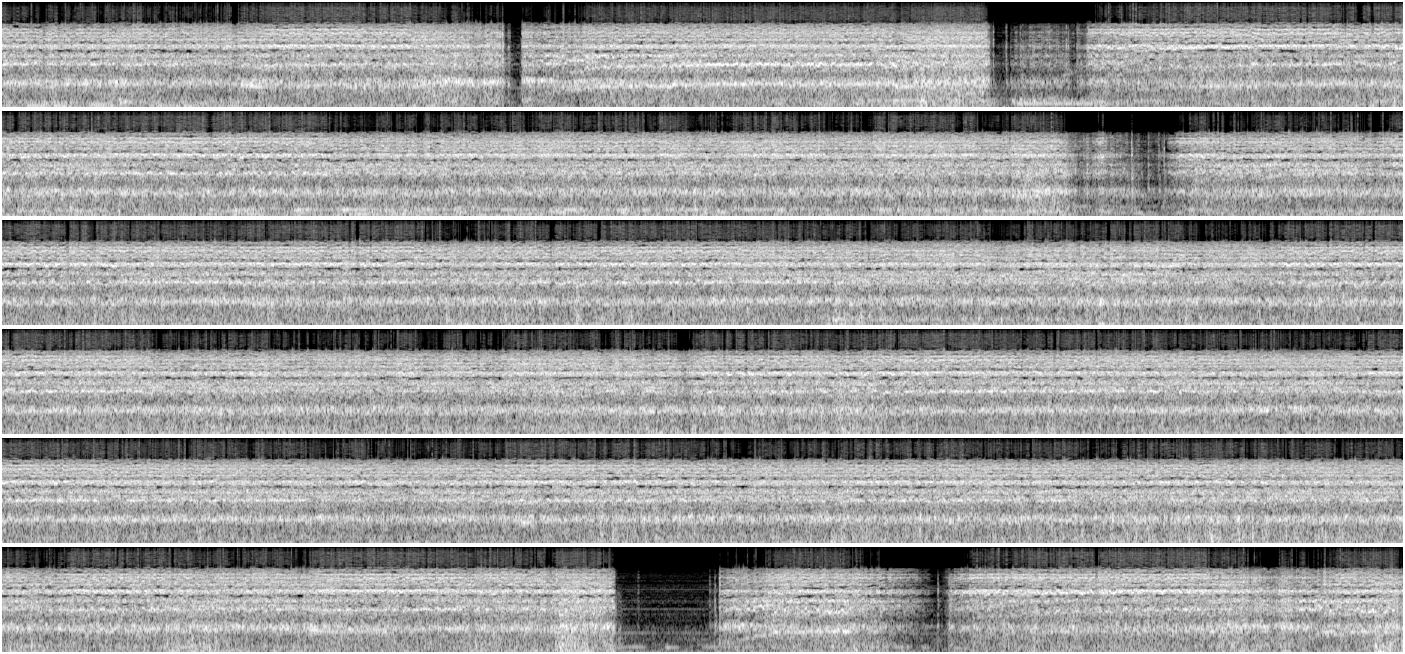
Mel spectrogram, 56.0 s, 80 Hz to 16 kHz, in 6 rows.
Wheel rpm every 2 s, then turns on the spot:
230, 130, 200, 120, 220, 220, 230, 220, 110, 220, 220, 220, 220, 230, 220, 230, 220, 230, 230, 230, 230, 230, 230, 230, 220, 110, 110, 130.
none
